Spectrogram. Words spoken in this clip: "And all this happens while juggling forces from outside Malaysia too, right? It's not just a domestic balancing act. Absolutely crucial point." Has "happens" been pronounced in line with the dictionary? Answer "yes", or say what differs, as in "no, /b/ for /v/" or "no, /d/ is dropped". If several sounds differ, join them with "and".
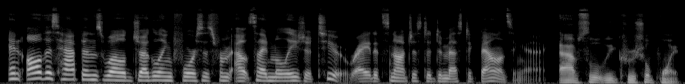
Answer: yes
